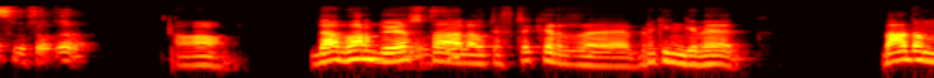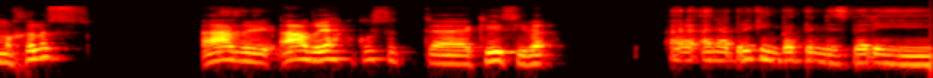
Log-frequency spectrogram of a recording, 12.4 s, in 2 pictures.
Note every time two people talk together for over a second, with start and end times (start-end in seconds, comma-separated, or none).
none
